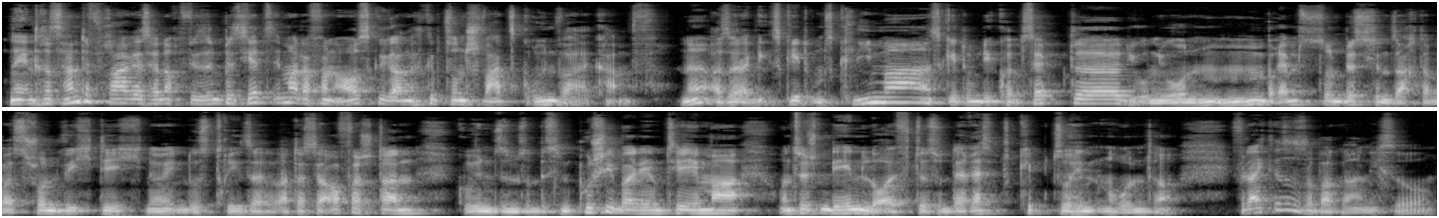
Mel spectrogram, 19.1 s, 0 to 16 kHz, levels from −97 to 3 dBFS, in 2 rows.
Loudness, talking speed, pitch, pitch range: -21 LUFS, 245 wpm, 115 Hz, 90-145 Hz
